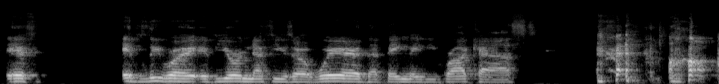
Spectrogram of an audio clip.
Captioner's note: laughs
